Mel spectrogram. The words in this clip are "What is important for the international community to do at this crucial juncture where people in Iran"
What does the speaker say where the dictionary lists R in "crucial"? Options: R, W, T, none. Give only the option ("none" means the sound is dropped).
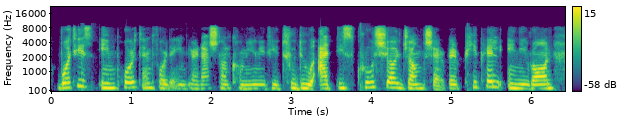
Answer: R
